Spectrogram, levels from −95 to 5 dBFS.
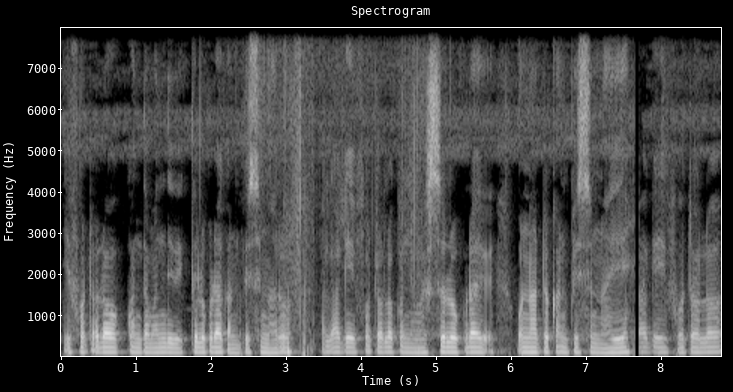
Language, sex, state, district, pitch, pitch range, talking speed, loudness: Telugu, male, Andhra Pradesh, Sri Satya Sai, 115 Hz, 110-115 Hz, 155 wpm, -20 LUFS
